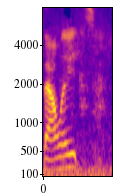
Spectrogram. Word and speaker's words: phthalates: chemicals so um phthalates that starts with a ph so it's an odd word but it's pronounced phthalates unfortunately they have been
